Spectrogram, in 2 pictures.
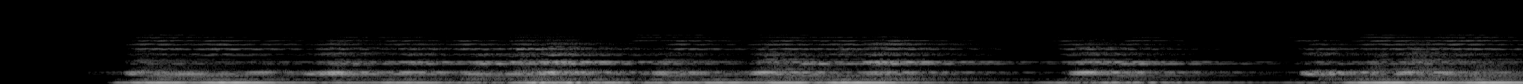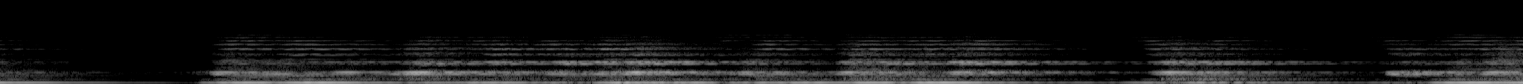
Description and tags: An effect made for an alien feel. With echoes. Made using speech synthesis and vocoding.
